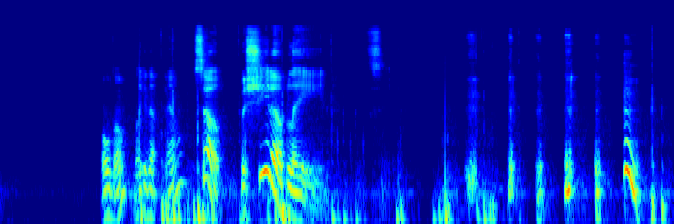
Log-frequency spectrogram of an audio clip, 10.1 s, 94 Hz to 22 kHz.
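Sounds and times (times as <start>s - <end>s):
speech: 1.5s - 5.8s
person clearing throat with something caught in the throat: 7.0s - 9.8s
person coughing with something caught in the throat: 8.5s - 9.7s.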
